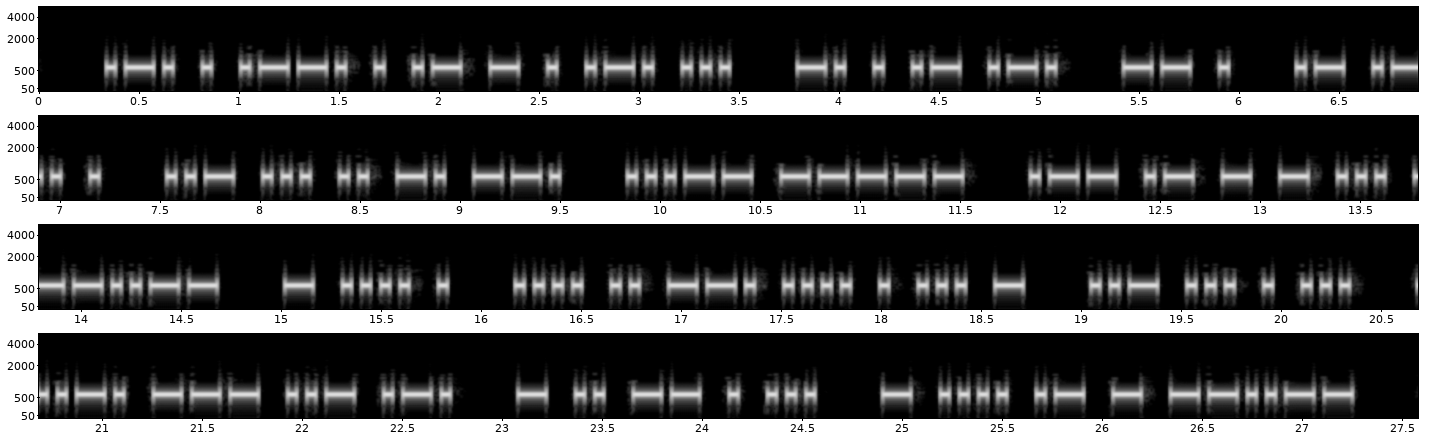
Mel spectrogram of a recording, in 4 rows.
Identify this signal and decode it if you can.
Morse code, heard as a keyed tone, about 25 wpm, 600 Hz. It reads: REPEATERS NEAR ME ARE USING 30 WATTS, THE HIGHEST USES FOUR TIMES THAT,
